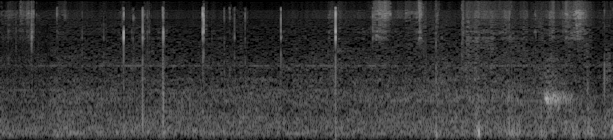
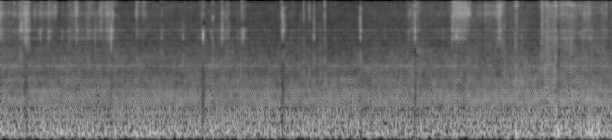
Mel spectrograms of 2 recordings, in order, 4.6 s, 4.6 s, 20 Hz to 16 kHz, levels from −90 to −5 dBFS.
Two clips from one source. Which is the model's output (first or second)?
second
